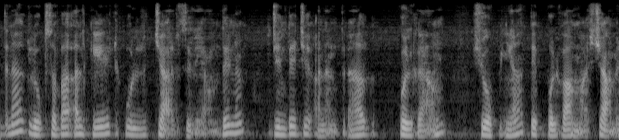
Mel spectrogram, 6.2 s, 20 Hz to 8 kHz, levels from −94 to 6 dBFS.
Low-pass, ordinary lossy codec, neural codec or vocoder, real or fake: 7.2 kHz; none; vocoder, 22.05 kHz, 80 mel bands, HiFi-GAN; fake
